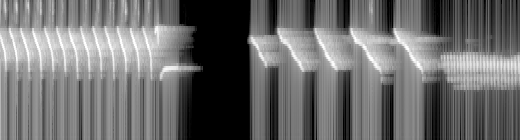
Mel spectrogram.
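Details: Canary singing a training song to excite canaries: a quick rattling trill, a short silence, five slow separate downward-sweeping notes, then a low purring roll.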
